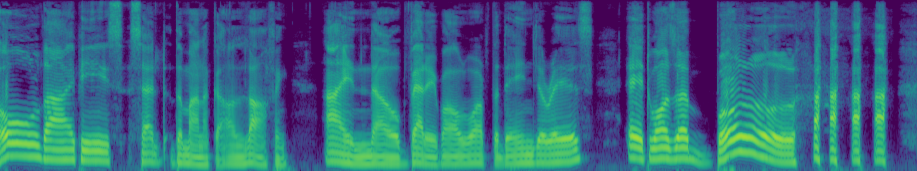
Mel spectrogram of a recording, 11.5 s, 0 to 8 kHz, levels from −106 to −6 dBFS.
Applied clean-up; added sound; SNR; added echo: none; none; none; none.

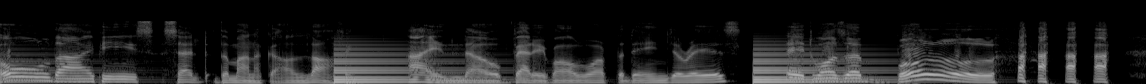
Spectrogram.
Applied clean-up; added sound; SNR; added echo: none; Piano; 5 dB; none.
